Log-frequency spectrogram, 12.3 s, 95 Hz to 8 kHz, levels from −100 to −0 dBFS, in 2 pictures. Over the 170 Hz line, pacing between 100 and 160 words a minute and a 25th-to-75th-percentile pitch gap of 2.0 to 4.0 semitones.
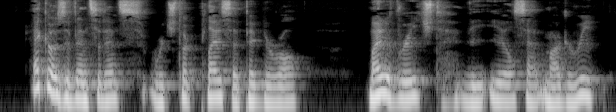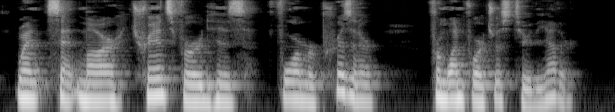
No: medium, 150 Hz; slow, 135 wpm; narrow, 2.6 semitones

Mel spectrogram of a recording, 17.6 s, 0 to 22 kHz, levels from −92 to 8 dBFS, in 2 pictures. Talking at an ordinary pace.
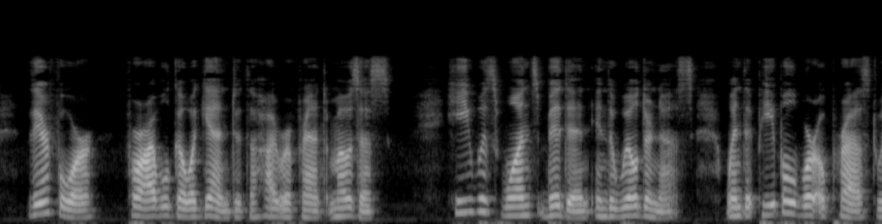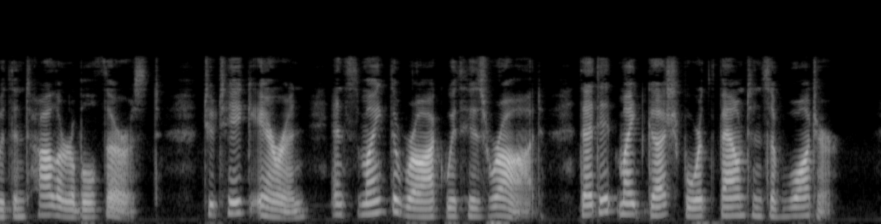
Yes: average, 145 wpm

